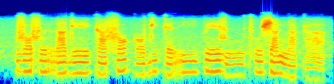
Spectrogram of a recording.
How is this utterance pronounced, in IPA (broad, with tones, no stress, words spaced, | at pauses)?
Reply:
zɔ˨sʊ˨ ra˨deː˨ka˨ sɔ˦kɔ˨di˦ kɛ˨riː˦ peː˦zuː˨tʰʊ˦ ʃa˦ɾũ˨la˨ ka˨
